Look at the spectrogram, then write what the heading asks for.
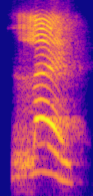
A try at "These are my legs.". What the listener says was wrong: Legs, yes, you have to say the S. If you don't say the S, it's wrong, okay?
